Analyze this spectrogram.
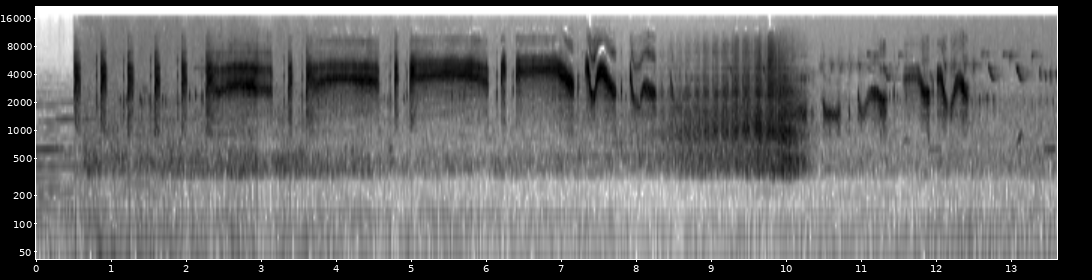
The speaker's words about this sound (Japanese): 実はこれ王子ジシギという鳥の声と羽音なのです細くしわがれた絞り出すような声で鳴きそれに続くザザザザーという迫力のある音は上空高いところから真っ逆さまに急降下する王子主義が尾羽を震わせ出していますディスプレイフライトと呼ばれ繁殖期だけに見せる飛び方です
